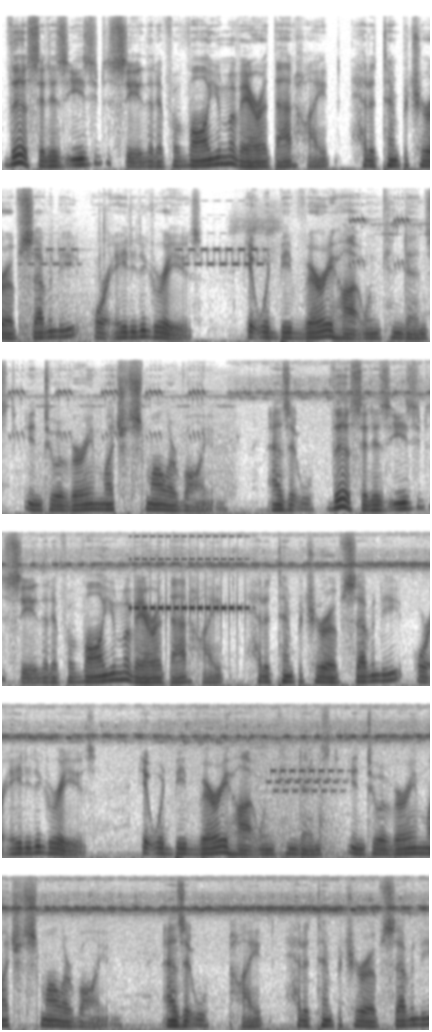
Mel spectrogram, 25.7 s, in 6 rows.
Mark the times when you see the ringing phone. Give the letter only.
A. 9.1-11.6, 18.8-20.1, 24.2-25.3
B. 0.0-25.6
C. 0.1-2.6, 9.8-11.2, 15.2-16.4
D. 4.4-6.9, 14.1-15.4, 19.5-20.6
D.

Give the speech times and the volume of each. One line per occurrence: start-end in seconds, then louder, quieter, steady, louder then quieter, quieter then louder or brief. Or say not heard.
0.0-25.6 steady.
